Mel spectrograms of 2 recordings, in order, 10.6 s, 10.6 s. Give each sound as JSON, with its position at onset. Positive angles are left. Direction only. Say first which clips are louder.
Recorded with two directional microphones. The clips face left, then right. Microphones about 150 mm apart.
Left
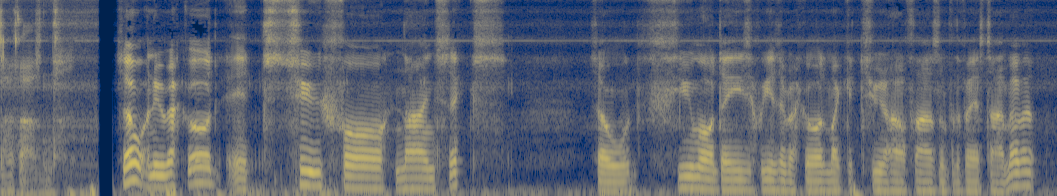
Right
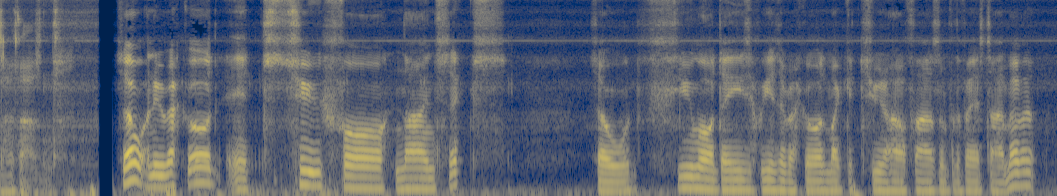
{"t": 0.0, "sound": "speech", "louder": "left 1 dB", "side_deg": -5}
{"t": 1.2, "sound": "speech", "louder": "right 1 dB", "side_deg": -40}
{"t": 2.9, "sound": "speech", "louder": "even", "side_deg": -15}
{"t": 5.9, "sound": "speech", "louder": "right 1 dB", "side_deg": -15}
